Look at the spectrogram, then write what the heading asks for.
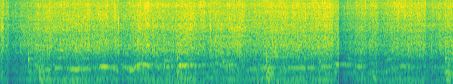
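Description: Diced sausage and onion sizzling as they fry in olive oil in a frying pan, stirred and pushed around with a wooden spatula. The hiss is steady, with a brief drop about four seconds in.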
